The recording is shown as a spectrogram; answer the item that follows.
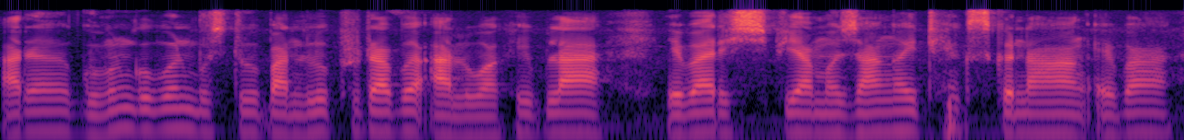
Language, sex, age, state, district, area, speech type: Bodo, male, 60+, Assam, Chirang, urban, spontaneous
